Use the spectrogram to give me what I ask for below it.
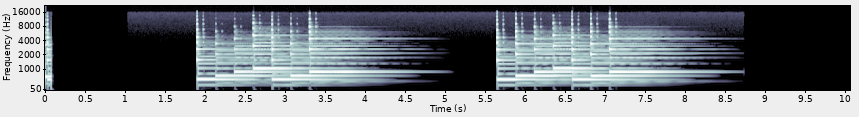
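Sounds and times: synthesized ringtone: 0:01.9 - 0:05.0, 0:05.7 - 0:08.8.

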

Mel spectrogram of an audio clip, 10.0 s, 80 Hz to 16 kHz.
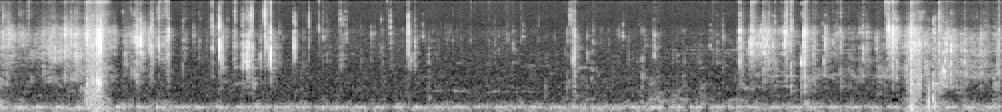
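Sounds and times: plastic packets crinkling: 0:00.0 - 0:04.3, 0:05.7 - 0:10.0
low steady hum: 0:00.0 - 0:10.0.

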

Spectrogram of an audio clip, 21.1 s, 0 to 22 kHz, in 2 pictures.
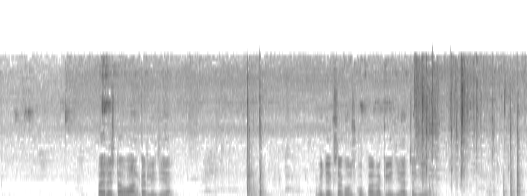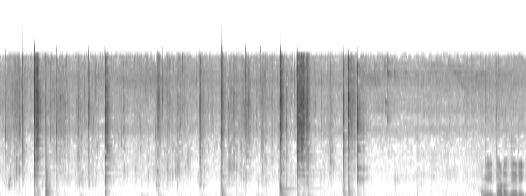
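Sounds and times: metal spoon scraping a steel pot: 0:08.3 - 0:09.9, 0:14.9 - 0:17.9.

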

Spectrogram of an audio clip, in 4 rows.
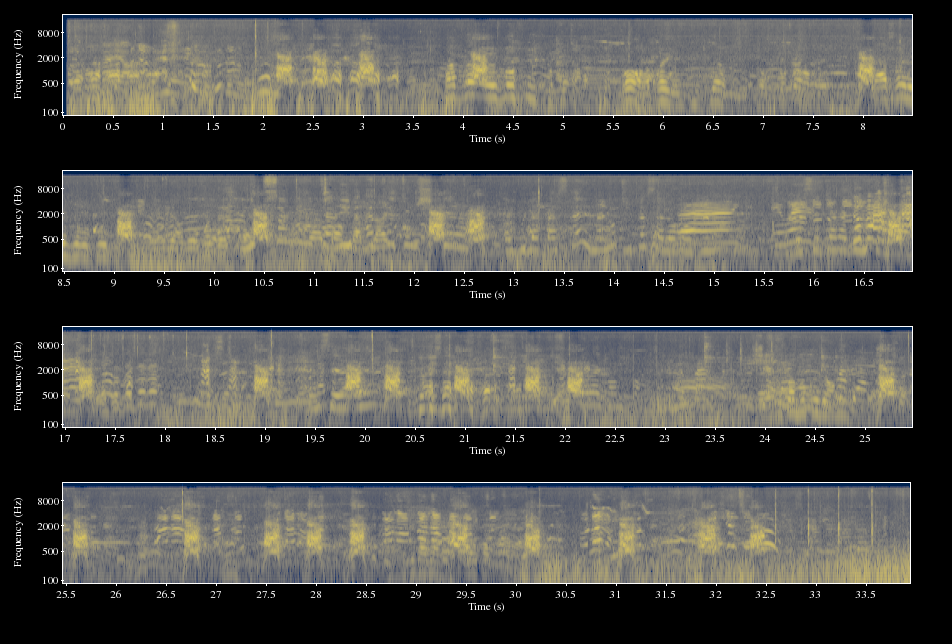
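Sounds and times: dog barking: 0:02.1 - 0:03.2, 0:04.1 - 0:04.4, 0:08.0 - 0:08.2, 0:09.0 - 0:09.4, 0:10.3 - 0:10.7, 0:12.1 - 0:12.8, 0:16.7 - 0:17.4, 0:18.9 - 0:19.1, 0:19.8 - 0:22.3, 0:25.1 - 0:25.8, 0:26.7 - 0:26.9, 0:27.5 - 0:28.6, 0:29.4 - 0:30.4, 0:31.0 - 0:32.6
dog yipping: 0:31.0 - 0:32.5.

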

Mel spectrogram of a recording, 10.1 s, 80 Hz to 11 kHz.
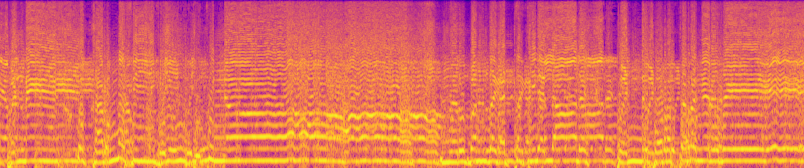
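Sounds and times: man chanting a long note: 0:00.0 - 0:10.0.

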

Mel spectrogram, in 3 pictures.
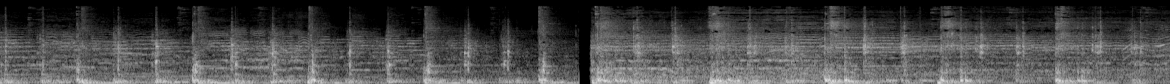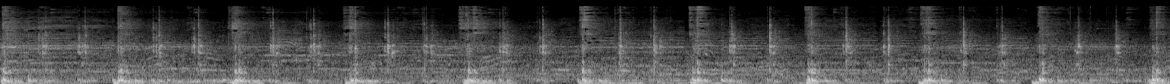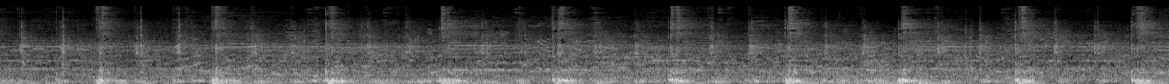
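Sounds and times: crowd voices and cheering: 0:00.0 - 0:35.0
loud busy drumming: 0:00.0 - 0:35.0.

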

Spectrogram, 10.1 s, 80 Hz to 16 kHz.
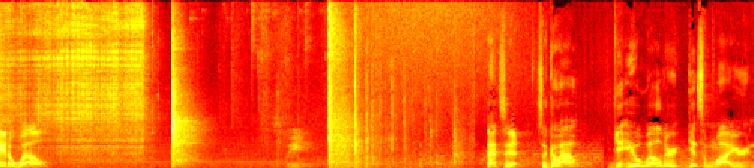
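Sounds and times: metallic clang of struck steel: 0:04.4 - 0:05.1.

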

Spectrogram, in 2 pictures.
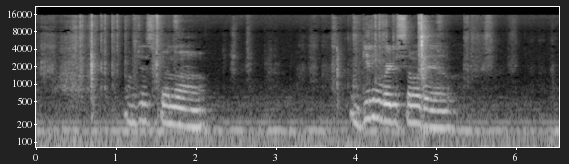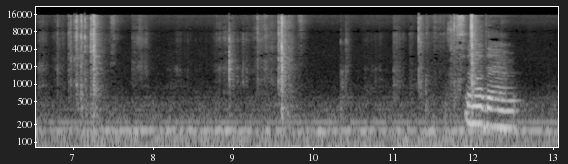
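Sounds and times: paper handled and trimmed: 0:00.0 - 0:01.8, 0:02.4 - 0:12.2
steady low hum: 0:00.0 - 0:13.0.

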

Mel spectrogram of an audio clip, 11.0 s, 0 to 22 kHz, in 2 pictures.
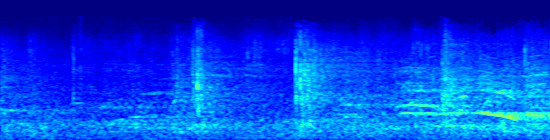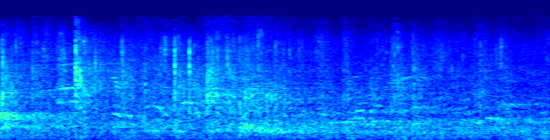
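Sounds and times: skate wheels rolling: 0:00.0 - 0:11.0
voices echoing in arena: 0:00.0 - 0:11.0
hockey sticks clacking: 0:01.7 - 0:11.0.

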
